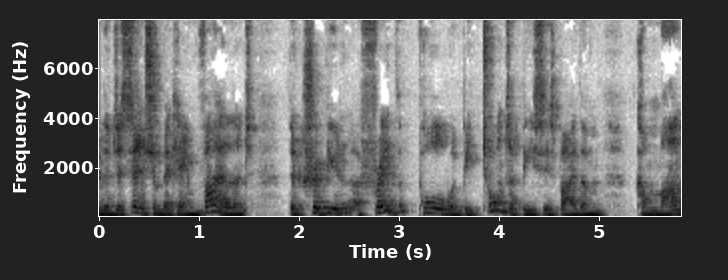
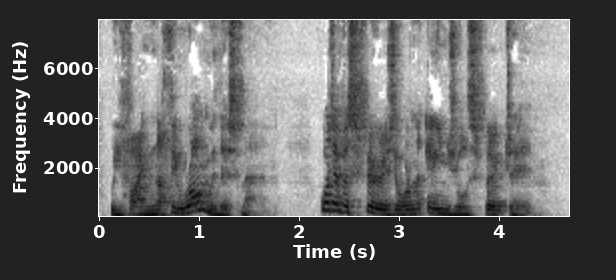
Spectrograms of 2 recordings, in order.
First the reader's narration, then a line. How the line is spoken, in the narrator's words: Then a great clamour arose, and some of the scribes of the Pharisees' party stood up and contended sharply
